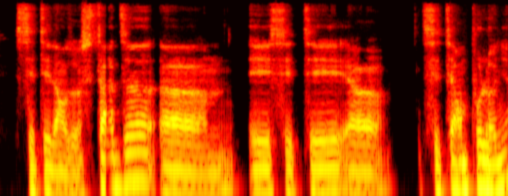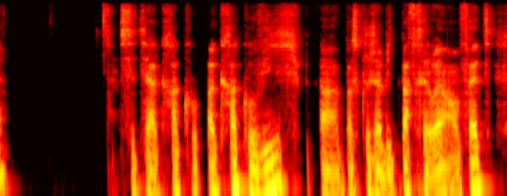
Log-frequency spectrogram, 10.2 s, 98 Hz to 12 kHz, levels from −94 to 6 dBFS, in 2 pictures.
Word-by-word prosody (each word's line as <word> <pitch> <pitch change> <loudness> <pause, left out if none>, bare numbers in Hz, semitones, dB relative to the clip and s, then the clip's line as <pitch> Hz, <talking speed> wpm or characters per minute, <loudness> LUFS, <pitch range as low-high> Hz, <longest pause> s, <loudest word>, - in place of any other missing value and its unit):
c'était 100 - -1
dans 90 -2 +1
un 80 - -2
stade, 125 +8 +2
heu 95 -11 +2 0.2
et 95 0 +1
c'était, 95 +1 -1
heu, 90 -2 +2 0.4
c'était 105 +4 0
en 110 0 +5
Pologne 115 +5 +3 1.2
c'était - - -4
à 85 - +1
craco 90 +4 -6
à 105 -2 +1
Cracovie, 110 +3 +1 0.2
à 85 -1 -2
parce 95 -1 -3
que - - -4
j'habite 85 -3 -1
pas - - +4
très - - -2
loin, - - +2
en - - -3
fait 115 +1 0
95 Hz, 150 wpm, -24 LUFS, 90-115 Hz, 1.2 s, en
